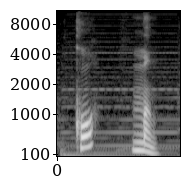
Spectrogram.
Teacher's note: A segunda parte é a nasal, man. Tudo junto, comment.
